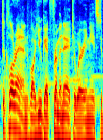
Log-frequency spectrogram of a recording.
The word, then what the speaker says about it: Freminet: I want to keep saying Freminet. Freminet. There's no T sound.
